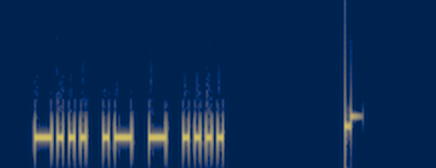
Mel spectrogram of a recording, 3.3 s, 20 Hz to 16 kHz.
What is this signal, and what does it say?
Morse code, heard as a keyed tone, about 28 wpm, 700 Hz. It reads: BATH
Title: Sentences from Top 1600 Words - New Word Drill - 28wpm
